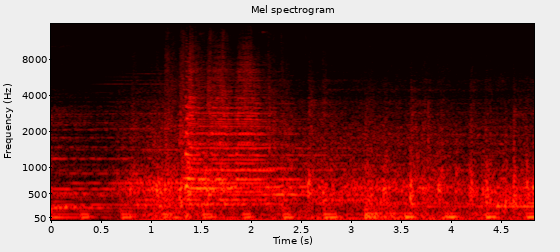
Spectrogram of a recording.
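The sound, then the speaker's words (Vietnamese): A train with dim headlights roars steadily along the rails through fog, a dense rumbling rush with rhythmic low thumps and a metallic hum, loud throughout with no talking. “Từ phía bắc xa xôi, Đoàn tàu đang lao vút xuyên qua màn sương mù với những chiếc đèn pha mờ ảo, nhìn giống hệt quần trăng.”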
